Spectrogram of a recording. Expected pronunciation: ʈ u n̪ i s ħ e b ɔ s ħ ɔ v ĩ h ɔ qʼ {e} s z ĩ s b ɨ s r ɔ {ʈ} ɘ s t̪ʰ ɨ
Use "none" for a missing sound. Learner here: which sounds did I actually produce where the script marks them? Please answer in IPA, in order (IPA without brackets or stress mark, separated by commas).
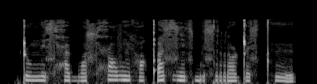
e, ʈ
